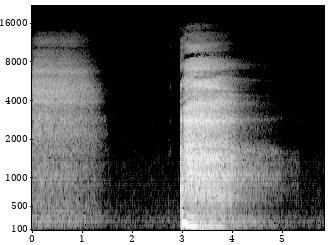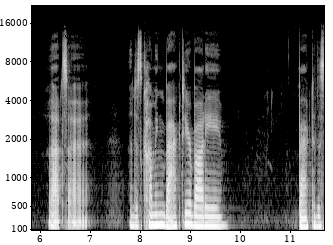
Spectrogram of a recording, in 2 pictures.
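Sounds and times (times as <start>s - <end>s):
deep breath in through the nose and out through the mouth: 0.0s - 1.5s, 3.0s - 5.3s
speech: 6.4s - 7.0s, 7.8s - 9.8s, 11.2s - 11.6s.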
